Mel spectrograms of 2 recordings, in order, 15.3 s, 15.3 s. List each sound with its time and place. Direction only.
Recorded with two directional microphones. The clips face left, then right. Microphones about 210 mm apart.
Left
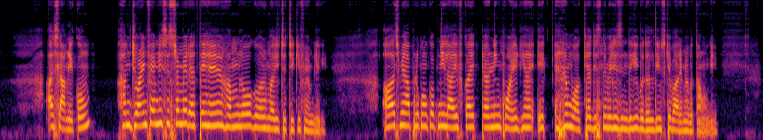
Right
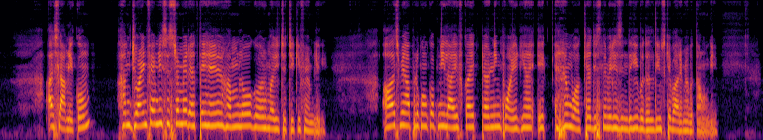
0.9 s speech: 50° left (ahead or behind)
7.7 s speech: 45° left (ahead or behind)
